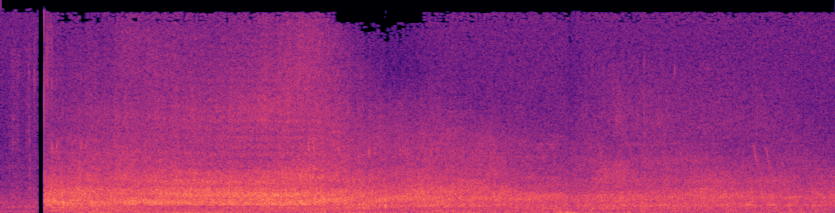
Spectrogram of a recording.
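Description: Steady roadside noise of passing traffic and rushing air, with a low rumble underneath. It starts abruptly about half a second in.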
